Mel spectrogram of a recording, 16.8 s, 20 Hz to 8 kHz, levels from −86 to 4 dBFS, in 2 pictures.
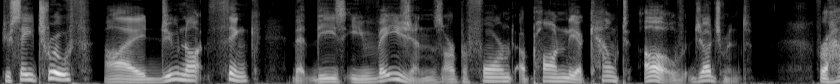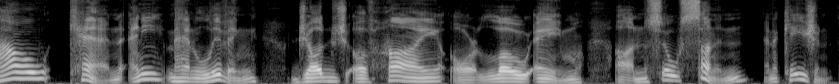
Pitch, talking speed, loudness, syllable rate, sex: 125 Hz, 120 wpm, -22 LUFS, 3.4 syllables/s, male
